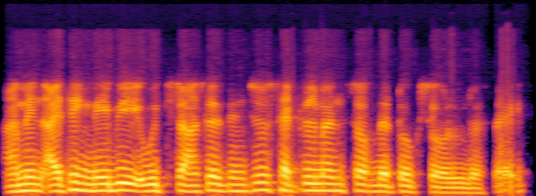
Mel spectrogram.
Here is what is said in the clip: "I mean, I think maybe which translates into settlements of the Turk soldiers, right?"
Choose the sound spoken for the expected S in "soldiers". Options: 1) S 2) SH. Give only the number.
2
